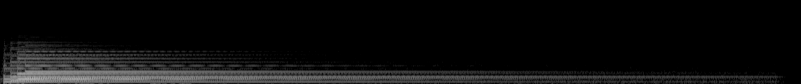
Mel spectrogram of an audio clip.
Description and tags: Tape El Guitar 13
Lo-fi tape samples at your disposal.
collab-2, guitar, mojomills, el, vintage, tape, Jordan-Mills, lofi, lo-fi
